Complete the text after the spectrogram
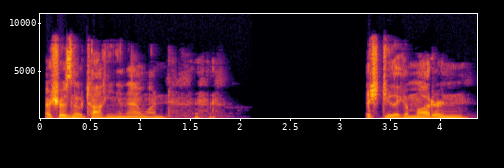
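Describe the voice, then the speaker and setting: A man's voice: medium pitch, fairly even intonation, unhurried, warm tone, dry recording, dull audio. A man giving casual let's-play commentary, slightly nasal and congested as his voice recovers, rambling with chuckles and fillers. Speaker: game streamer.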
